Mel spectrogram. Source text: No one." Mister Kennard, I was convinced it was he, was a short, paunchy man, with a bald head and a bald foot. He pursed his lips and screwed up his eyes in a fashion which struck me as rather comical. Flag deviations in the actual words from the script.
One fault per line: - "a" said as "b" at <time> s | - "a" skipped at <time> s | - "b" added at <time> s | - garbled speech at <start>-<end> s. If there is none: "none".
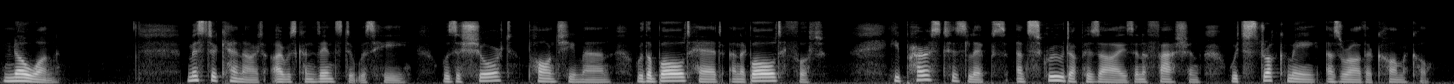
none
